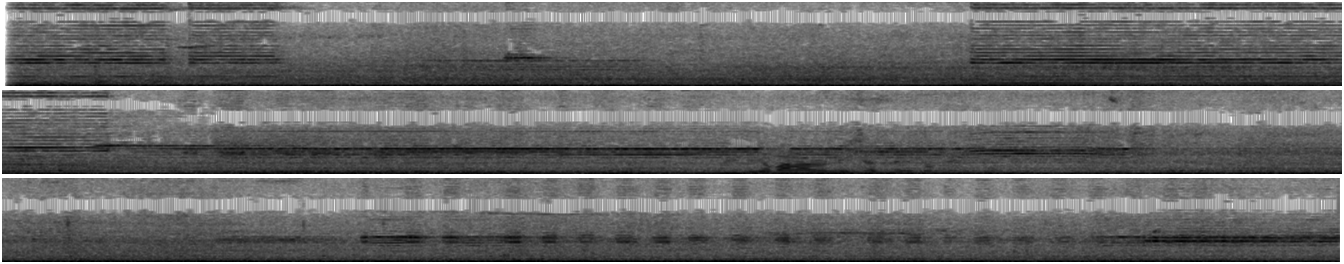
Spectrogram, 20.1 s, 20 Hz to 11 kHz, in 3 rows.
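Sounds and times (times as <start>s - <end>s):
vehicle horns: 0.0s - 3.4s, 4.8s - 12.6s, 14.3s - 20.0s
traffic rumble: 0.0s - 20.0s.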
